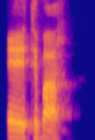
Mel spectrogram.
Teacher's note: Laqeyd sözündə birinci hecada səs uzanması baş verir.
